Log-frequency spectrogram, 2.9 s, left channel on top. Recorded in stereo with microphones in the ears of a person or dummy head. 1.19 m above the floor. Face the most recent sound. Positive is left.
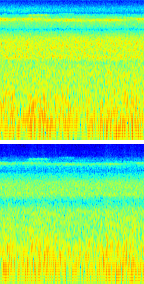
turn(degrees=50)  # may be behind; listen again after turning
